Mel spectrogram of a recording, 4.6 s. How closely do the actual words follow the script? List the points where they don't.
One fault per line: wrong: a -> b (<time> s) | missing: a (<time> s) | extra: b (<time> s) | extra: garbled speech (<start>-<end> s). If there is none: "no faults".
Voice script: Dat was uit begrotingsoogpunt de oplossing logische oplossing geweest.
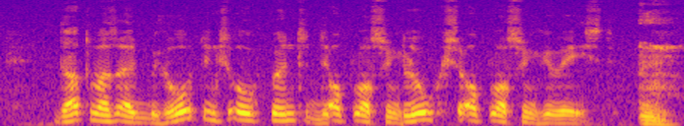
no faults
